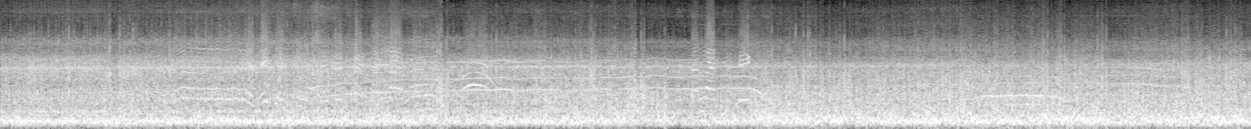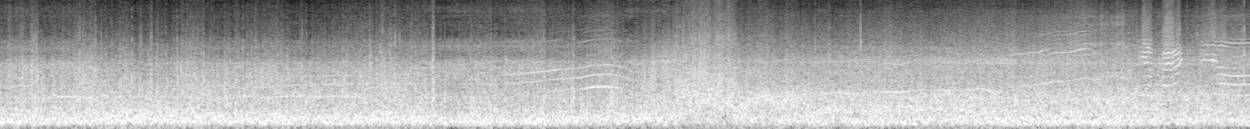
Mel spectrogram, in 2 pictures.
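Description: Small motor scooter running steadily along a road, with wind buffeting the microphone throughout. Voices are heard over it at times.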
